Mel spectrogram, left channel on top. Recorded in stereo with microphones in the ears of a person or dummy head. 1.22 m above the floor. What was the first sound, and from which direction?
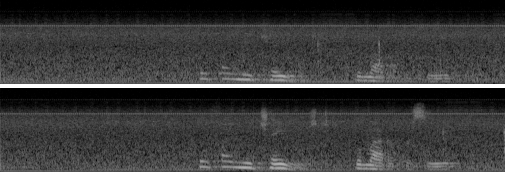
A woman speaking, 75° right (ahead or behind).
